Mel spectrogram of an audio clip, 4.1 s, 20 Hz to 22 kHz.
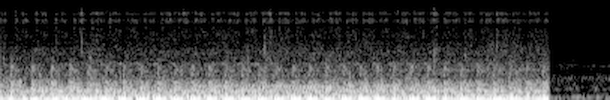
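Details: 1953 Chevy truck, recently given new fuel tank, fuel pump, tune-up, radiator and water pump: low, heavy rumble with a rough pulsing knock about three per second when put in gear and revs pull down, not out of gear, before it cuts out; engine knock under load, cause unconfirmed.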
